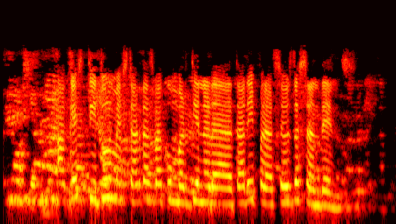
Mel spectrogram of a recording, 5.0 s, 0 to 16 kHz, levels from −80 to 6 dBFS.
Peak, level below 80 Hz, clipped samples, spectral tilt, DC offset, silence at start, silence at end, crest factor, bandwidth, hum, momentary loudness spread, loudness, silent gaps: 0 dBFS; -62 dBFS; under 0.1%; -2.5 dB/octave; under 0.1%; 0.05 s; 0.3 s; 16 dB; 8 kHz; none; 6 LU; -15 LUFS; none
